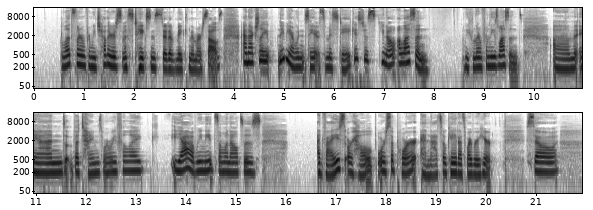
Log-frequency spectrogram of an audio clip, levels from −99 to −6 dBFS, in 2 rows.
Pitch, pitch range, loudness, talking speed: 200 Hz, 190-225 Hz, -20 LUFS, 160 wpm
